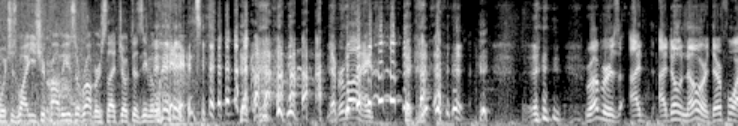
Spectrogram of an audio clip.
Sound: laughs

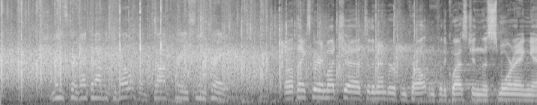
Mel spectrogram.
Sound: applause

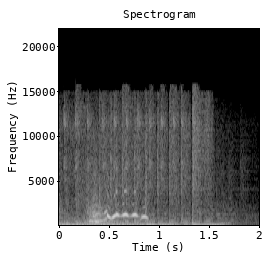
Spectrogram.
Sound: loon call

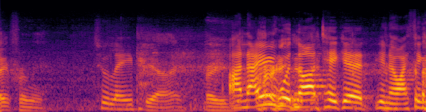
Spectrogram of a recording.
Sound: laughs

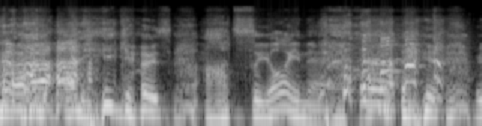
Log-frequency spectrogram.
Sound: speaks Japanese

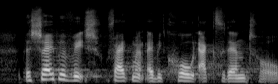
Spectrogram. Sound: none

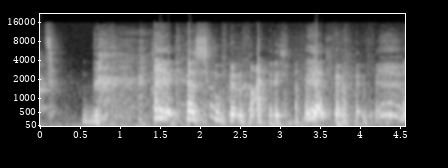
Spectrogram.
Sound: laugh

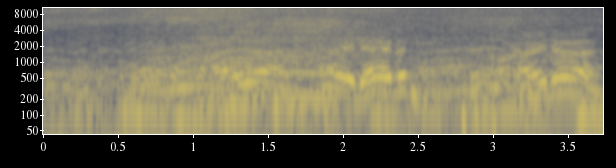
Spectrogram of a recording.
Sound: chainsaw

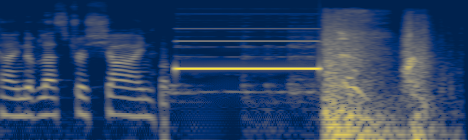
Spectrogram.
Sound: beep

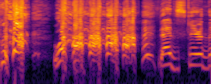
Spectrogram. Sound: laughing

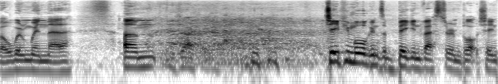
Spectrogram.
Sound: laugh

